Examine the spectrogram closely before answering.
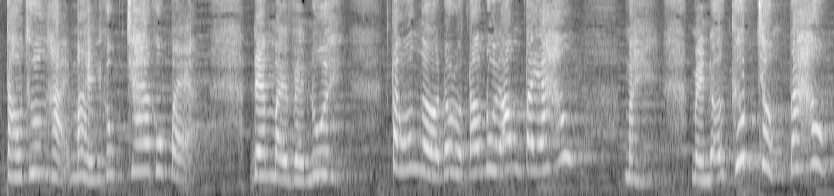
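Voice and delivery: high-pitched female voice, loud and raging; wife's furious high-voiced rant; furious tirade. A narrator's reading. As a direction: scream abuse at the husband's lover in a wife's high voice. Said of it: "những lời thịnh nộ chưa từng thấy".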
